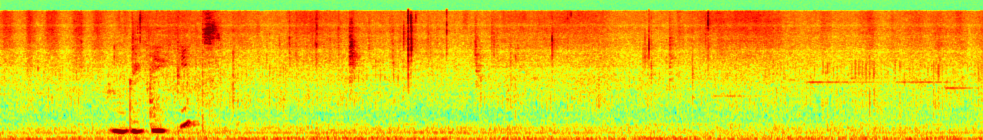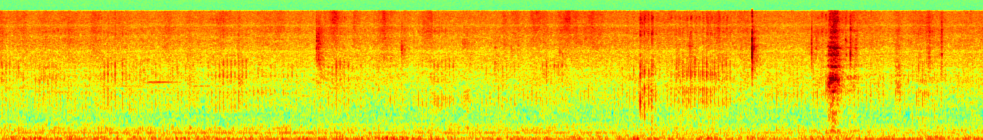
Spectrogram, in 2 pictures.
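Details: Five-week-old kittens purring: a soft, steady low rumble runs through the whole recording, with a brief higher squeak near the start and a person speaking quietly.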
